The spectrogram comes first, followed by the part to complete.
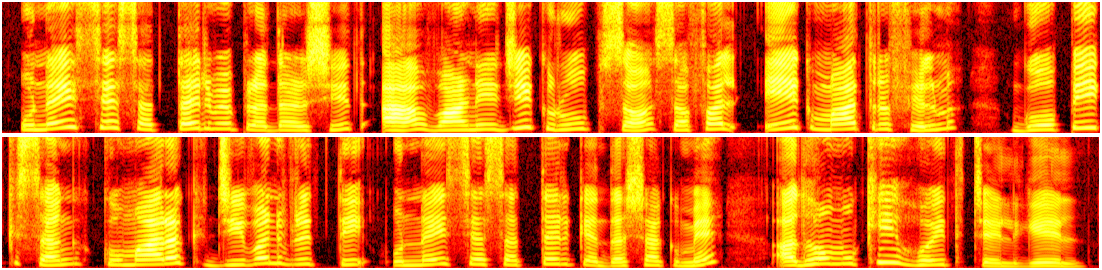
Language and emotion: Maithili, neutral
